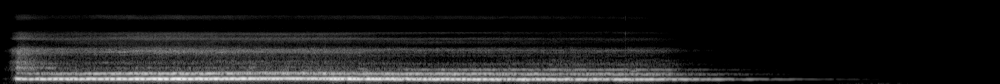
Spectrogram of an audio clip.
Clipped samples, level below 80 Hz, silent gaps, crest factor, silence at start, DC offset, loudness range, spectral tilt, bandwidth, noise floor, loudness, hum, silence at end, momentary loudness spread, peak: under 0.1%; -66 dBFS; none; 14 dB; 0.15 s; under 0.1%; 14 LU; -8 dB/octave; 9.6 kHz; -73 dBFS; -14 LUFS; none; 2.75 s; 11 LU; 0 dBFS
